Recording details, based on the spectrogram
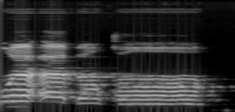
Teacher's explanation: Khairun mad lin. Wa abqa ba sukun, ba itu termasuk qalqalah ya, karena di sukunnya sukun asli disebut qalqalah sughra.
